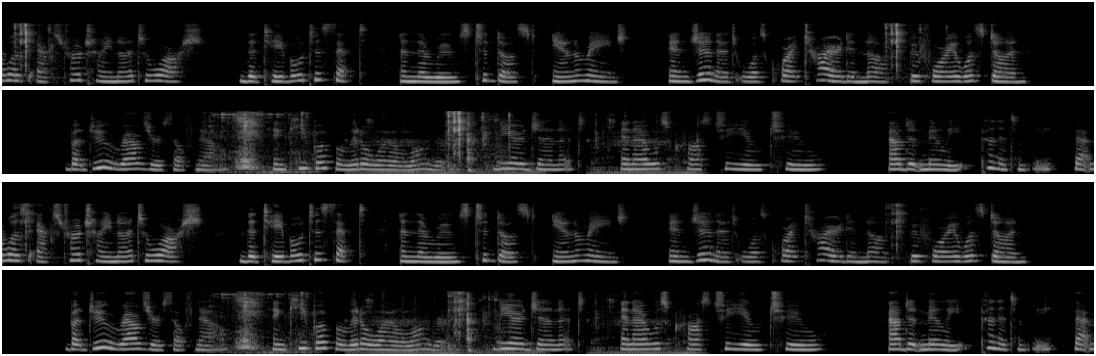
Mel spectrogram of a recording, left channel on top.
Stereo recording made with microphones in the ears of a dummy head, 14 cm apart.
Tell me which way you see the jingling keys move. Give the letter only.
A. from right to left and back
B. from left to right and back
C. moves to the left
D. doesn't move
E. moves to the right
B.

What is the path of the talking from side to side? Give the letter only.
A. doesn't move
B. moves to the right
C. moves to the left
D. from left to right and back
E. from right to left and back
E.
